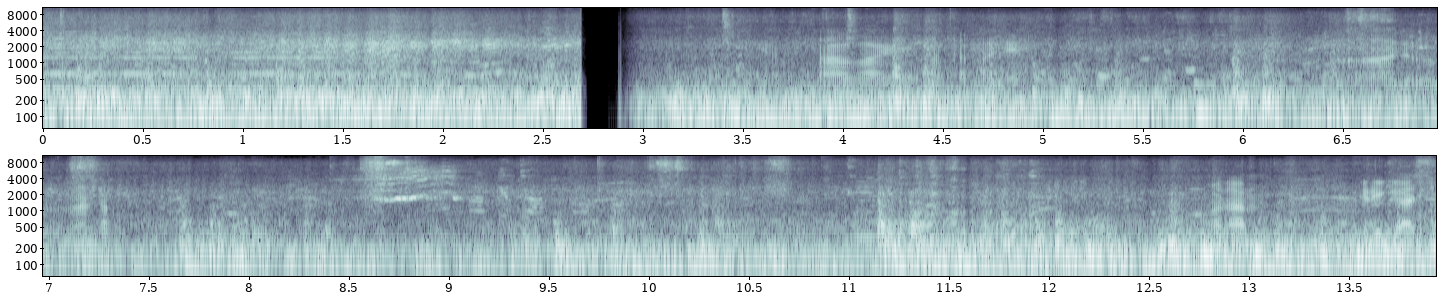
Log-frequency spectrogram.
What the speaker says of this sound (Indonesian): semakin kencang ya teman-teman ya kereta api kita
